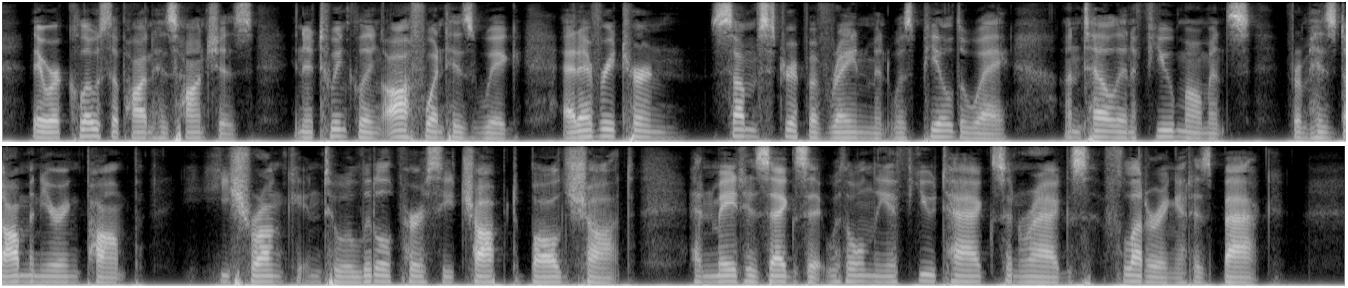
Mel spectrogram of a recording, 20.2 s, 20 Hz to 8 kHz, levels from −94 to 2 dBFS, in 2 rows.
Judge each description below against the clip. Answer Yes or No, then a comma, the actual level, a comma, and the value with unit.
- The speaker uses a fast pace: No, average, 165 wpm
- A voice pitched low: Yes, low, 120 Hz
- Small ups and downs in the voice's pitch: Yes, narrow, 2.1 semitones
